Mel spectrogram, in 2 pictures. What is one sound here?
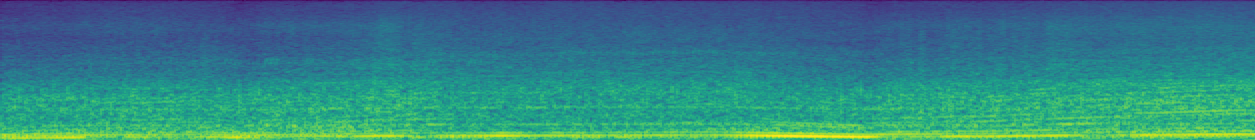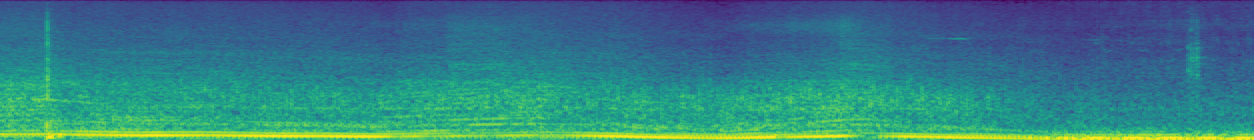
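A sports car engine roars and revs up and down as the car drives.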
